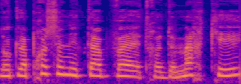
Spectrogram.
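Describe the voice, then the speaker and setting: A dark, mellow tone moves at a very slow pace with ordinary pitch variation. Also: woman. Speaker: crochet tutorial creator. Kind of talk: tutorial. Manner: halting, with filler hesitations.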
